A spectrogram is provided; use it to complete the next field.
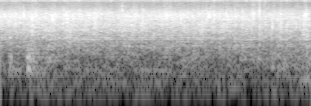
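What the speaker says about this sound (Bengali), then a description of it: "এঁচোড়ের সঙ্গে মশলাটা খুব ভালো করে ভাজা হয়ে গেছে" Jackfruit frying with spices in a pan for a vegetarian dish, a steady close hiss and sizzle with no voices.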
